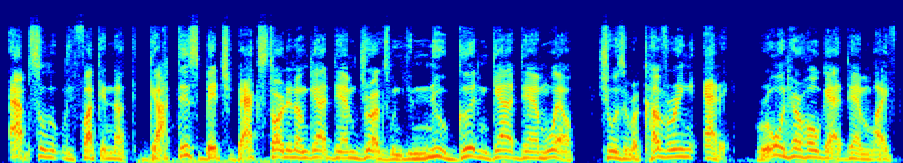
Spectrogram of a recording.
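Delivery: ordinary talk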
